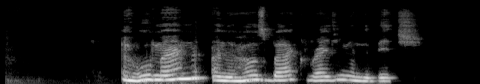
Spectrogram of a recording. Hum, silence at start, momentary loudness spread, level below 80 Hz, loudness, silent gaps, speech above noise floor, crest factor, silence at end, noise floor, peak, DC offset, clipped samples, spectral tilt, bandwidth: none; 1.2 s; 8 LU; -52 dBFS; -13 LUFS; none; 71 dB; 12 dB; 0.7 s; -83 dBFS; -2 dBFS; under 0.1%; under 0.1%; -8.5 dB/octave; 14 kHz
